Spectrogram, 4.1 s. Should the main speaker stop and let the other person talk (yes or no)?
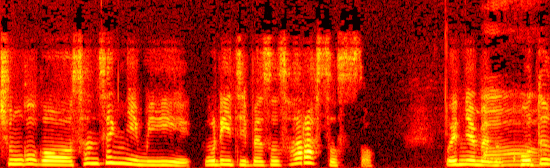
no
